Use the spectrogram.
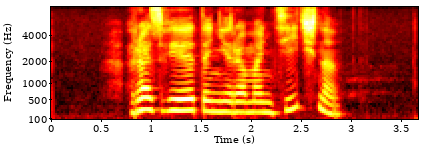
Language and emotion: Russian, positive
